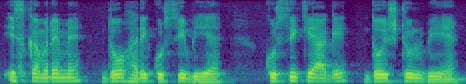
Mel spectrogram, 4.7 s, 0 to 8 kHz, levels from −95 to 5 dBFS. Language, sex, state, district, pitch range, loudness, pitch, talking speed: Hindi, male, Jharkhand, Deoghar, 100-125 Hz, -14 LUFS, 120 Hz, 195 wpm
